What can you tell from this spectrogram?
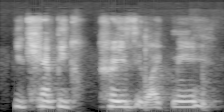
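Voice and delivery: ordinary talk, nothing marked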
